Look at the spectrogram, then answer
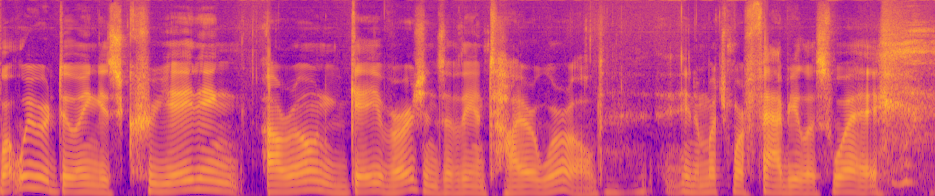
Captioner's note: laughing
